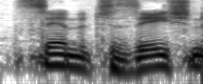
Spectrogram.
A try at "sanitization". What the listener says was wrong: It almost sounded like you said sandwichization. Sandwichization. It was a combination of sanitation or sanitizing and sanitation.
